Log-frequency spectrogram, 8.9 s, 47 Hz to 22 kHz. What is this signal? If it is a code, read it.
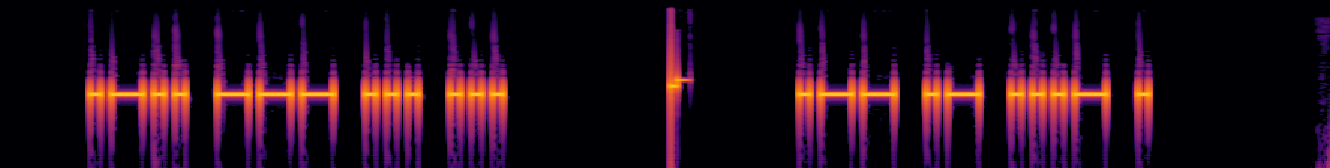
Morse code, heard as a keyed tone, about 17 wpm, 700 Hz. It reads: LOSS WAVE
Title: Sentences from Top 1400 Words - New Word Drill - 17wpm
